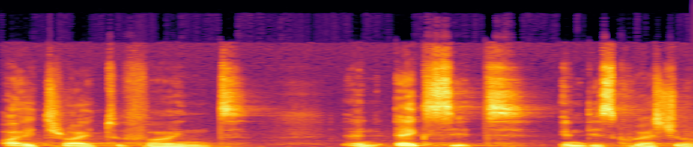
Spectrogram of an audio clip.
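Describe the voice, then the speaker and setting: A man with a Kurdish-Turkish accent speaks at a very slow pace. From Kurdish village in Turkey. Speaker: novelist. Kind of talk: literary Q&A on stage.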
